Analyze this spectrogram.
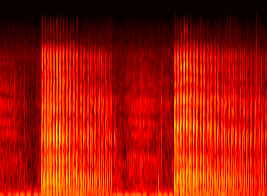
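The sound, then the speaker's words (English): Lip trills made by blowing air through loose, relaxed lips: two loud, buzzy flapping bursts, each lasting over a second, separated by a short pause, with a steady rapid flutter that fades slightly toward the end of each. “Now take a deep breath and blow your lips. Take another deep breath and blow.”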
